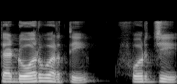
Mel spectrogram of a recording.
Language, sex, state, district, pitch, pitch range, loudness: Marathi, male, Maharashtra, Nagpur, 130 Hz, 120-140 Hz, -17 LUFS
